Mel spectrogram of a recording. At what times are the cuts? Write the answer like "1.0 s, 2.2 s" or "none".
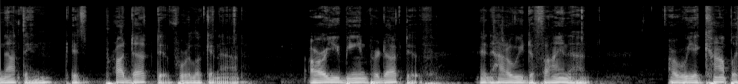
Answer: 2.8 s, 6.4 s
